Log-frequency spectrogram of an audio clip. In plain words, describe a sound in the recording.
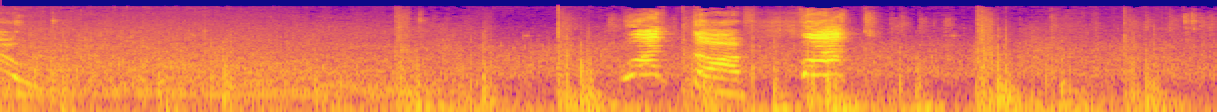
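A fighter plane crashes into grass and trees.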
